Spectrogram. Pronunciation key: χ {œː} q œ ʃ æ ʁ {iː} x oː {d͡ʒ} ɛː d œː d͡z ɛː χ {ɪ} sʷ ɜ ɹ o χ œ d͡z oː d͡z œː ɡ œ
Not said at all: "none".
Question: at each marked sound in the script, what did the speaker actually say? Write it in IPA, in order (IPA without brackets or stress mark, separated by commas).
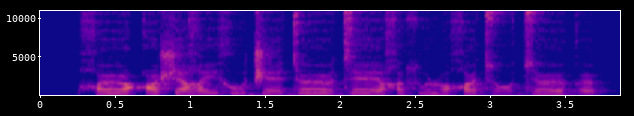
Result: œː, eː, d͡ʒ, ɛ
